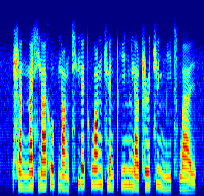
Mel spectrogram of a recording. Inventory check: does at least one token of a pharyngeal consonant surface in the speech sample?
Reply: no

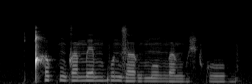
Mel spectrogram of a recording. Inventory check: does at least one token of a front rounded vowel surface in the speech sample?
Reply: yes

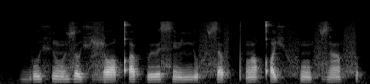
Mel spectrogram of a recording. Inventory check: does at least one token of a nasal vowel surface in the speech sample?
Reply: yes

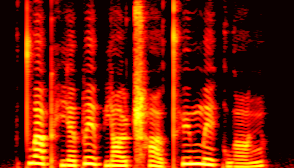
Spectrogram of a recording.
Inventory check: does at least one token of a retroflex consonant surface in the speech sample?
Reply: yes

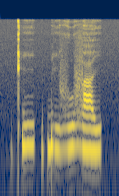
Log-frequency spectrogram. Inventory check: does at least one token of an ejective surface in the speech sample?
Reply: yes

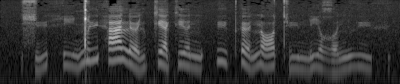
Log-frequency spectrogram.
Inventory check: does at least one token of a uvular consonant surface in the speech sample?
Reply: yes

